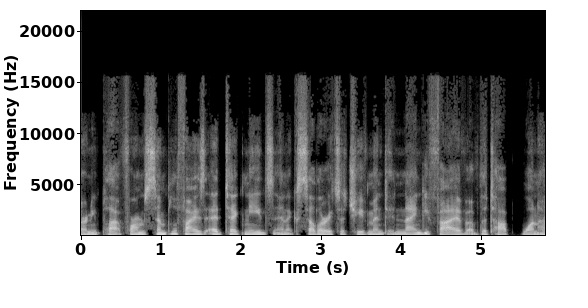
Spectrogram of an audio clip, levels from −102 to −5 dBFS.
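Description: At 1.19 to 1.21 s and again at 2.51 to 2.53 s, a packet was lost and rebuilt from error correction: the decoder played the lower-bitrate copy carried in the following packet, so there is no gap, but each 20 ms patch sounds rougher and noisier. At 4.27 to 4.31 s comes a short concealed packet loss, where audio arrived too late and the receiver extended the preceding sound for 16 ms across a 20 ms hole, producing a brief smear. Its last 20 ms, 4.29 to 4.31 s, was then rebuilt from error correction, with the same grainy texture.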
